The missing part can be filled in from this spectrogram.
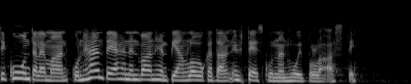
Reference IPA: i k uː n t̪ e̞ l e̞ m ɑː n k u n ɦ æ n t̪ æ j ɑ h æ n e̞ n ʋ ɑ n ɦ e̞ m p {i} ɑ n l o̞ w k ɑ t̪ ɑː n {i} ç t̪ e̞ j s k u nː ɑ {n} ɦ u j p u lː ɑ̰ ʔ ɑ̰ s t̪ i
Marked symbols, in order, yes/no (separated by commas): yes, no, yes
